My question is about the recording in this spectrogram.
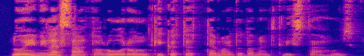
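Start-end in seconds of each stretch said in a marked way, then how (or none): none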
